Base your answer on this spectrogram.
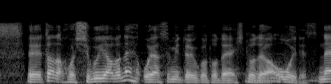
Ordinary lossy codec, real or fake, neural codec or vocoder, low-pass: Opus, 24 kbps; real; none; 7.2 kHz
